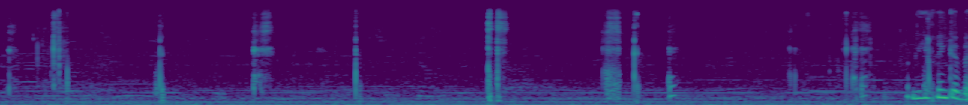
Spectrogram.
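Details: Penelope waking up with hiccups.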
